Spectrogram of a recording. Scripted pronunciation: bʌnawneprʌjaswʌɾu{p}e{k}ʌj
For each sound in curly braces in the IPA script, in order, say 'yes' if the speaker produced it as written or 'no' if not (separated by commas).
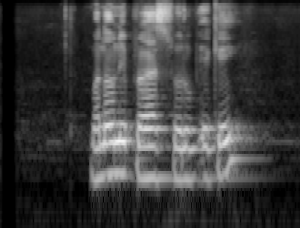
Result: yes, yes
